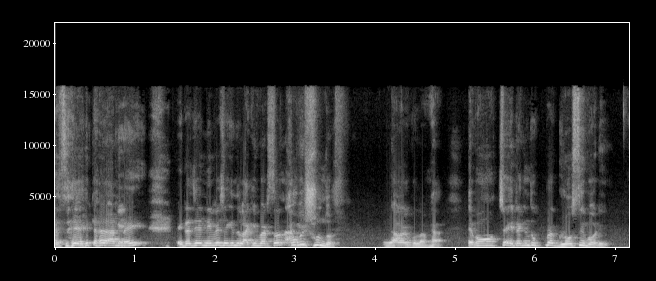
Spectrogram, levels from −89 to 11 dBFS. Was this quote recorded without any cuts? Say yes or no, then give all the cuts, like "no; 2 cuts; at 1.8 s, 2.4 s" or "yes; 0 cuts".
no; 1 cut; at 2.9 s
